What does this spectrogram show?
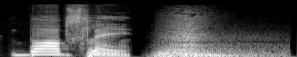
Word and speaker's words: bobsleigh: batlan Bathlon that's it this word has only two syllables bob sleigh and use a stress on the first syllable I mean on bob bob slay this word name has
